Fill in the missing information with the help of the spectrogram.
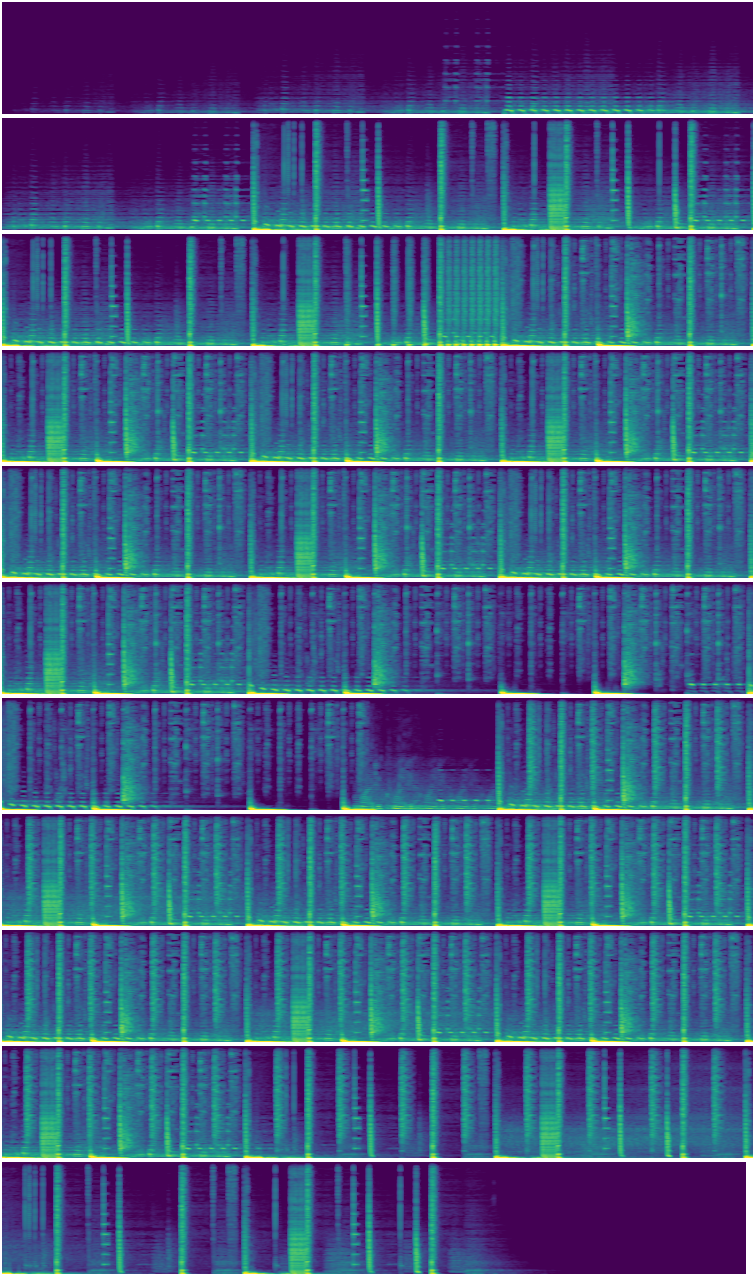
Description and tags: Beat LOOP for youre creativity of MUSIC
music, rhythmic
